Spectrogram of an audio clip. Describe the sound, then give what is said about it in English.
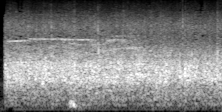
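Studio audience applause starting abruptly and carrying on as a loud, dense, even rush of clapping hands for the rest of the moment. “Oh, they had to turn on the applause sign. That was a little slow starting.”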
